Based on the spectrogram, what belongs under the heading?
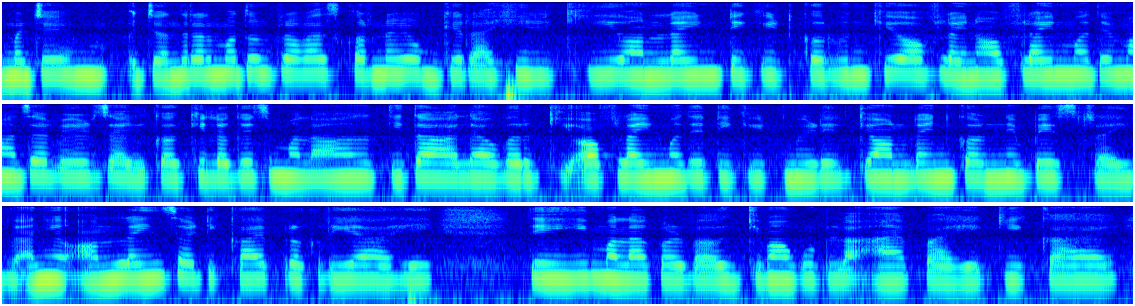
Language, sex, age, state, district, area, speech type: Marathi, female, 18-30, Maharashtra, Amravati, rural, spontaneous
